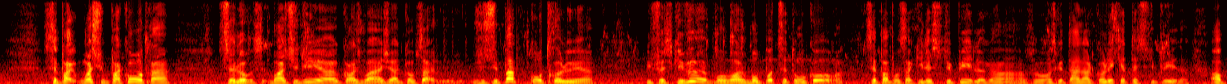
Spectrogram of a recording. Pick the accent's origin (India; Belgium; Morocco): Belgium; born there; Moi, je suis parce que je suis né en Belgique.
